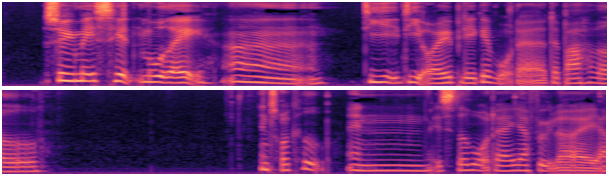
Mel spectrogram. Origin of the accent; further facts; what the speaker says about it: Gadstrup, Zealand, Denmark; jeg er født og opvokset i Gastrup, sådan lige i nærheden af Roskilde. Der har jeg stort set boet næsten hele mit liv. Jeg gik endda i folkeskole i den selv samme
